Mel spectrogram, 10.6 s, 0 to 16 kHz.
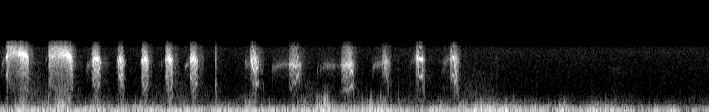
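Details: Coyotes, three groups howling in 2019 while one slipped along a fence line stalking deer: a quick run of short, sharp yipping calls, some bent and wavering, over a steady low rumble of wind.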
